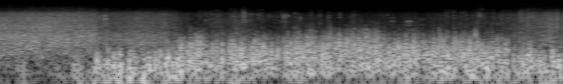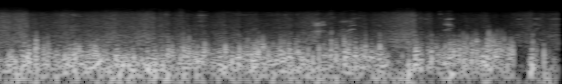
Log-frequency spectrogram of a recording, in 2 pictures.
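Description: Wind buffets and rumbles outdoors on open water.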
